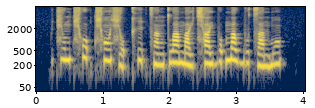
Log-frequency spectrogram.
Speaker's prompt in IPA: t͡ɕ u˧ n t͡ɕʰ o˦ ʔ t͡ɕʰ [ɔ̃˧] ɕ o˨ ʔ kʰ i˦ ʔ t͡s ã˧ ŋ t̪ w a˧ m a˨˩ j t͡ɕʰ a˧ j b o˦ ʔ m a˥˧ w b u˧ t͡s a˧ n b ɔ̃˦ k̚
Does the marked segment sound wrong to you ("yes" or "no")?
no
